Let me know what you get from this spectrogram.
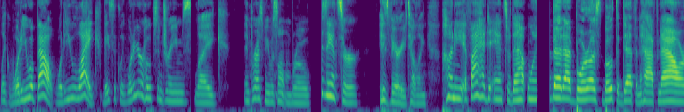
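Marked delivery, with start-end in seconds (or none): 8.8-13.7 put-on southern American accent. Retelling Leo's answer to a question, giving him a put-on southern accent. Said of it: "I don't know why I'm giving Leo a southern accent".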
